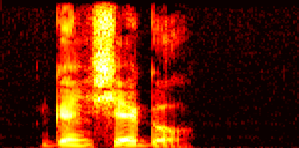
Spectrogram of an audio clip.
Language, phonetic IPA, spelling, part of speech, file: Polish, [ɡɛ̃w̃ˈɕɛɡɔ], gęsiego, adverb / adjective, Pl-gęsiego.ogg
